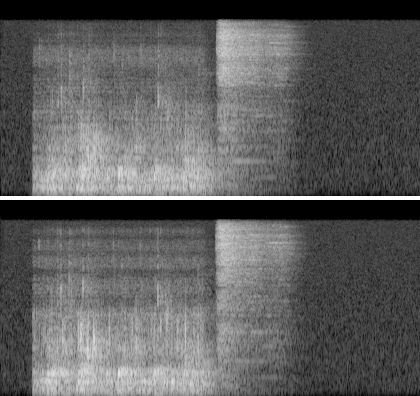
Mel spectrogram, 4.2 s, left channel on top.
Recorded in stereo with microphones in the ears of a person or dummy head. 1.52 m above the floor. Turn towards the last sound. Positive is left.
turn(degrees=-70)  # may be behind; listen again after turning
